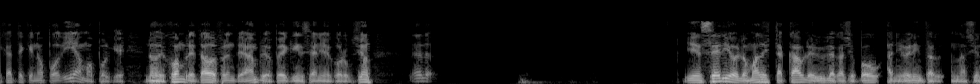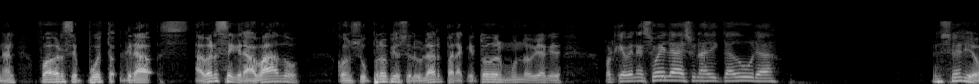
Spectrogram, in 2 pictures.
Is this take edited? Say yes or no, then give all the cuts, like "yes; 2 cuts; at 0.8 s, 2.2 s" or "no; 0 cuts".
no; 0 cuts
